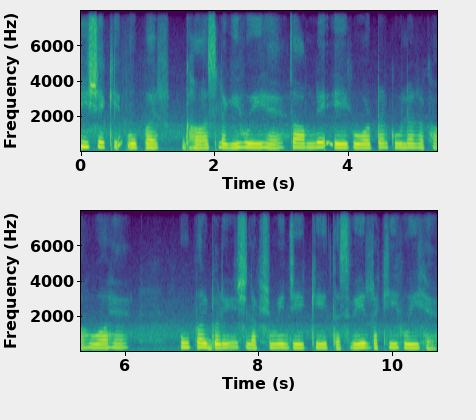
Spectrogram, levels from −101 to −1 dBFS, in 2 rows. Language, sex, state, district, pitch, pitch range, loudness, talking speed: Hindi, female, Uttar Pradesh, Varanasi, 230 Hz, 225-240 Hz, -13 LUFS, 130 wpm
